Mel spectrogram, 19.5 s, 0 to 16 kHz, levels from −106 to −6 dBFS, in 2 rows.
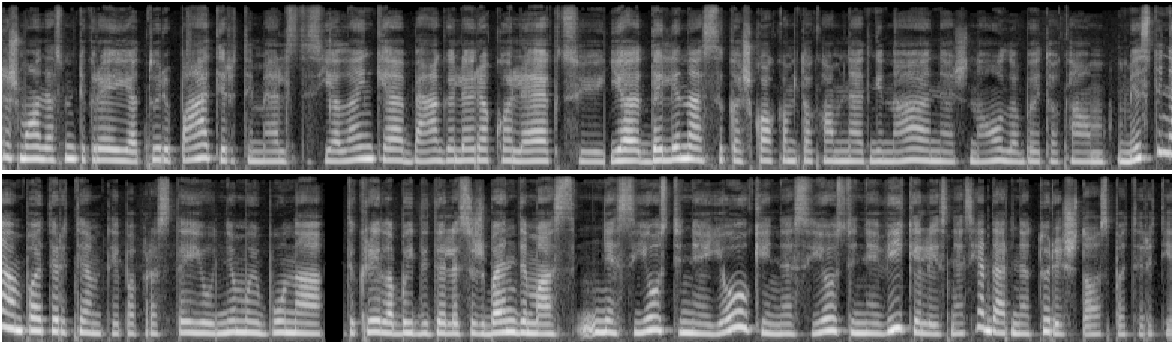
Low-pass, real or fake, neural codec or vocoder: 14.4 kHz; real; none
